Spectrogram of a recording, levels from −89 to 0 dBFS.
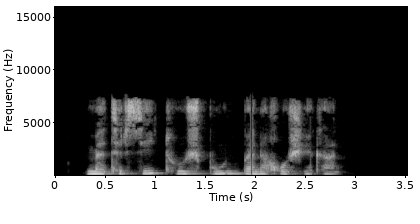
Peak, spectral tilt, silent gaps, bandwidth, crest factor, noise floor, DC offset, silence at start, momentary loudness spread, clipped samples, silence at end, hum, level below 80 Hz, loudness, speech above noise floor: -12 dBFS; -3 dB/octave; none; 7.8 kHz; 18 dB; under -90 dBFS; under 0.1%; 0.3 s; 10 LU; under 0.1%; 0.7 s; none; -62 dBFS; -26 LUFS; over 62 dB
